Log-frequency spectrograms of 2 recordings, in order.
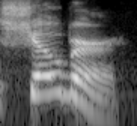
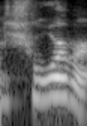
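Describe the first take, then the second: First: The name has no w or r sound. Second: The name has a w and an r sound. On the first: The speaker calls it right. "It's Schober" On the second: The speaker calls it wrong. "You just said Schwarber again"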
